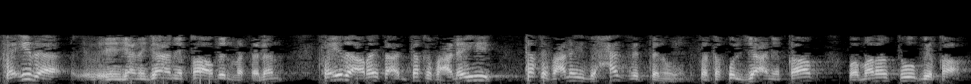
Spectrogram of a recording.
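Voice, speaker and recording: Man, grammar teacher, repeats himself, restarts often, husky, tinny lo-fi audio. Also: medium pitch, lively intonation, fairly quick. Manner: explains step by step, repeats phrases, frequent restarts. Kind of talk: traditional grammar lesson. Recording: tinny phone-like radio sound.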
